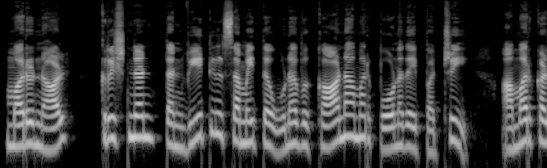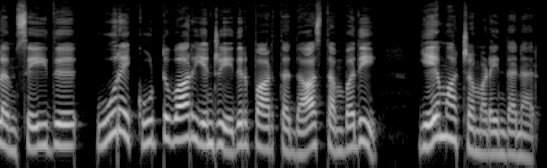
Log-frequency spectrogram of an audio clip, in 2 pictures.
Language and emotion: Tamil, neutral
